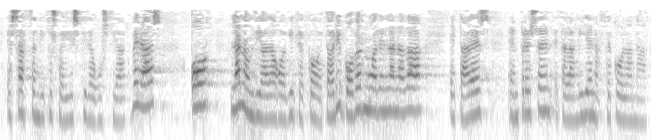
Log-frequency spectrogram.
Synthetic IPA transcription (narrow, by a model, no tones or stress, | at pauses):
e̞saɾt͡se̞nd̪it̪usueiɾispið̞e̞ɣ̞ust̪iakbe̞ɾas | o̞ɾlanawnd̪iaðaɣ̞o̞e̞ɣ̞it̪e̞ko̞e̞t̪ao̞ɾiɣo̞β̞e̞ɾnuaɾe̞nlanaða | e̞t̪ae̞s | e̞mpɾe̞se̞ne̞̰t̪alaŋɡiʎe̞naɾt̪e̞ko̞lana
